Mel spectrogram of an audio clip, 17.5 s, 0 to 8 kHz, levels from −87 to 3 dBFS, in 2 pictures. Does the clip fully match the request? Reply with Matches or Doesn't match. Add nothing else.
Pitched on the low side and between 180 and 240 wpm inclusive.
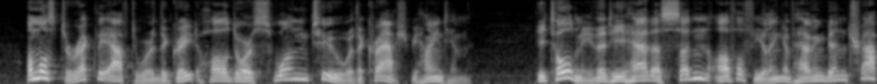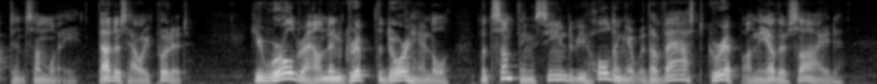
Matches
